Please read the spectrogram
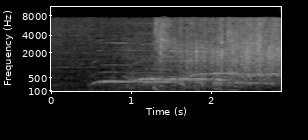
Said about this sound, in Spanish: Ruido pitos. Agora há palmas.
